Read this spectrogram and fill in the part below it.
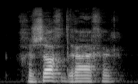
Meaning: an authority figure, someone who represents the authority (e.g. someone acting on behalf of government, like a policeman)
- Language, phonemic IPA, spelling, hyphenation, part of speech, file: Dutch, /ɣəˈzɑxsdraɣər/, gezagsdrager, ge‧zags‧dra‧ger, noun, Nl-gezagsdrager.ogg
